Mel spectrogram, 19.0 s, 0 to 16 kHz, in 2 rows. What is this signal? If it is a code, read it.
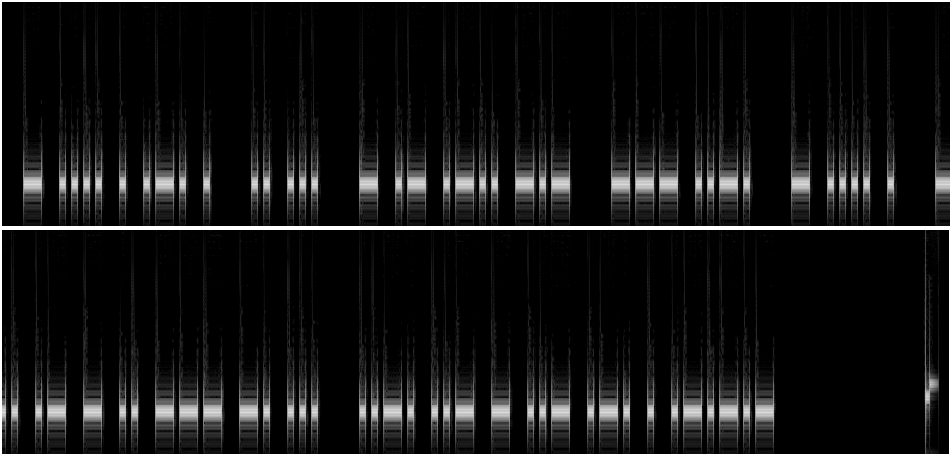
Morse code, heard as a keyed tone, about 20 wpm, 700 Hz. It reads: THERE IS TALK OF THE NATIONS FUTURE.
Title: Sentences with 5-Word Phrases - 20wpm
